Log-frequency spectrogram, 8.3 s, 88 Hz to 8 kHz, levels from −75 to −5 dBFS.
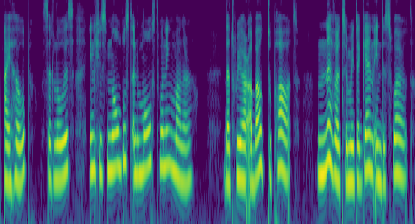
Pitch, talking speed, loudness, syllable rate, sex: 240 Hz, 175 wpm, -17 LUFS, 4.8 syllables/s, female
